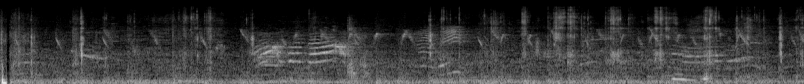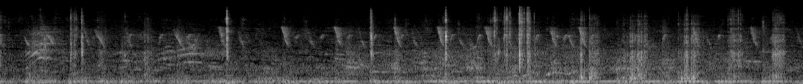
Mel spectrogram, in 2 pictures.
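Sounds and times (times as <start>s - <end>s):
crab shells crunching: 4.8s - 8.2s, 12.5s - 16.0s.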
